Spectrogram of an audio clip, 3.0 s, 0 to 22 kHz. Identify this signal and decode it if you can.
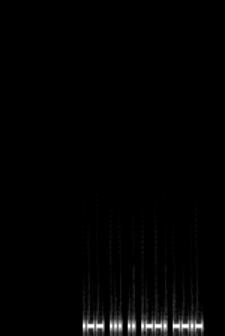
Morse code, heard as a keyed tone, about 39 wpm, 700 Hz. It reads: WSIPQ
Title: Code Groups - 5 Letters - 40wpm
